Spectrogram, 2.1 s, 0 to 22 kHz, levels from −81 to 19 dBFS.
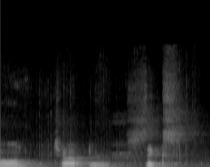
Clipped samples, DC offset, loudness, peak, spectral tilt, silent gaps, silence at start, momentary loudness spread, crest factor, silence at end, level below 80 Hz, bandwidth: under 0.1%; under 0.1%; -28 LUFS; -10 dBFS; -6 dB/octave; none; 0 s; 12 LU; 18 dB; 0.1 s; -58 dBFS; 16.5 kHz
